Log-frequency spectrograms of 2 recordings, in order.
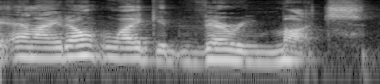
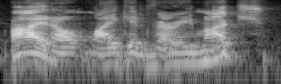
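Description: First: Said in the usual way. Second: Low, emphatic grumble; like you mean it. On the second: Shown as a demonstration. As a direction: say it low, really meaning it. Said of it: "say it like you mean it".

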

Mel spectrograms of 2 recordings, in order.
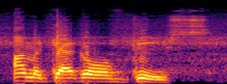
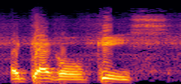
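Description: First: "goose" said as the singular, rhyming with loose; "gaggle of goose" with the wrong plural. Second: "geese" said as the plural with a long ee; "gaggle of geese" with the proper plural; correct plural geese. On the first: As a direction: deliberately say "goose" for the flock. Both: Shown as a demonstration. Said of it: "Or maybe I should have said".

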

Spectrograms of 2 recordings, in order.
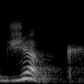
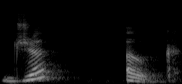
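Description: First: Said in the usual way. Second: Stretched sound by sound, J-oke. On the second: Shown as a demonstration. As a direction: sound out J-oke slowly, onset then vowel. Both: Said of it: "Help me read these".

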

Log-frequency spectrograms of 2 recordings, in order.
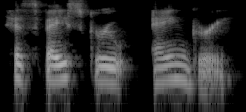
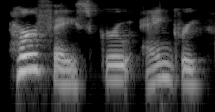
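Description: First: Said in the usual way. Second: "her" stressed as a correction; light corrective emphasis on "her". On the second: Real, not acted. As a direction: hit the word "her" to correct the misreading.

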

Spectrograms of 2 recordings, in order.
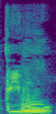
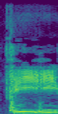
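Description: First: FIHU with a final "hu"; rejected reading fihu. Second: FIHI with a final long "hi"; correct reading fihi. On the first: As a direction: read it fihu, ending in a u vowel. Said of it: "fihu, pe me an". (อ่าน fihu ลงท้ายเสียงอู) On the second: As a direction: read it fihi, ending in an i vowel. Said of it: "kon me an, wa, fihu". (อ่าน fihi ลงท้ายเสียงอี) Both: Shown as a demonstration.

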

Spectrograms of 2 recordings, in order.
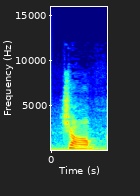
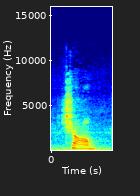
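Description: No difference in how they are said.

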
